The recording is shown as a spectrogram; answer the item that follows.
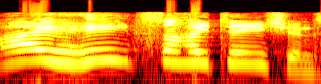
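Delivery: put-on, shrill, very high screaming yell. Retelling a friend yelling at a ranger over a citation: imitating Kirk yelling. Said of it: "Kirk just starts yelling".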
